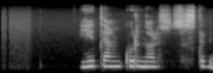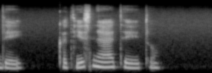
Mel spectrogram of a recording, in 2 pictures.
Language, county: Lithuanian, Vilnius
